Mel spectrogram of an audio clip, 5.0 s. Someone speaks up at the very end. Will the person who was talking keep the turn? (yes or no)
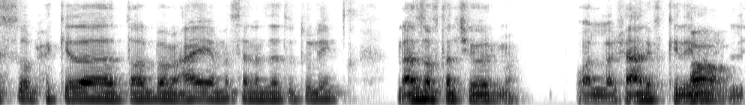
yes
